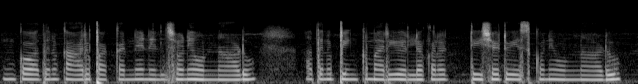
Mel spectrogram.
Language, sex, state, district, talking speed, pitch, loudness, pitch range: Telugu, female, Telangana, Mahabubabad, 130 wpm, 230 Hz, -21 LUFS, 225-235 Hz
